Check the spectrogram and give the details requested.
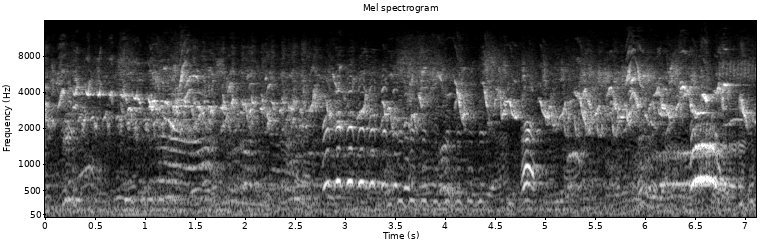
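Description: Green leafbird song, a rapid stream of bright, high whistles, chirps and slurred trills, set in a dense chorus of other chattering songbirds.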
